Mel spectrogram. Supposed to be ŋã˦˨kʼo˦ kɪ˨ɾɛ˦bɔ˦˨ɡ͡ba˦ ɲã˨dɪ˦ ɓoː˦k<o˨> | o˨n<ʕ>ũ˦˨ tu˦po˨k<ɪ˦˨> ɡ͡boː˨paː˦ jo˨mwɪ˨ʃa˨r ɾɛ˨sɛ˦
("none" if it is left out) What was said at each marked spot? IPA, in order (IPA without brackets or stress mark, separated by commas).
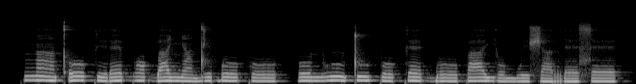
o˦, ɣ, ɛ˦˨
